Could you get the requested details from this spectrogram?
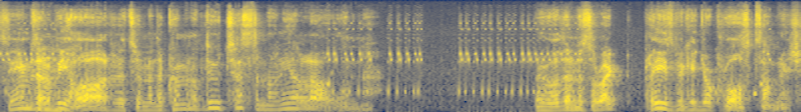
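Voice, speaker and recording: A man puts on a raspy character voice at a medium pitch. He moves at a fairly quick pace, with long, frequent pauses. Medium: game stream. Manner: formal, measured.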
